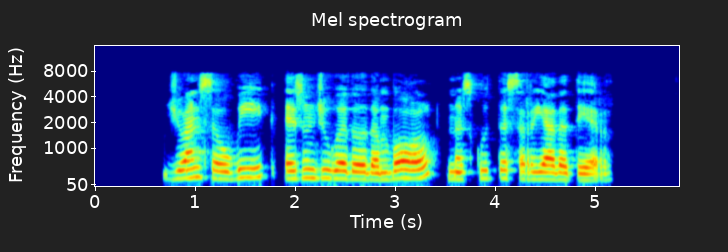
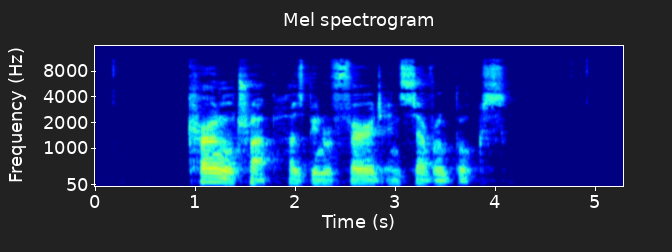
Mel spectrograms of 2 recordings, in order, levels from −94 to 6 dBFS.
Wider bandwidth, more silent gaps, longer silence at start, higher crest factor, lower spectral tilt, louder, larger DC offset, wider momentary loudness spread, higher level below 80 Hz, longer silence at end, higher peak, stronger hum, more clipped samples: second, 8 kHz vs 11.5 kHz; first, 1.82-1.89 s, 3.47-3.51 s vs none; second, 0.7 s vs 0.95 s; second, 16 dB vs 22 dB; about the same, -3.5 dB/octave vs -3 dB/octave; first, -17 LUFS vs -39 LUFS; neither; second, 10 LU vs 13 LU; about the same, -68 dBFS vs -72 dBFS; second, 0.7 s vs 1.2 s; first, -2 dBFS vs -18 dBFS; neither; neither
